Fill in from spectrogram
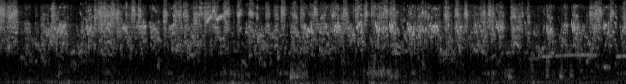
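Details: Baby chicks eating and playing, a dense, continuous chorus of high, rapid peeps overlapping without pause, with brief dips in loudness and a faint low tone near the end.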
